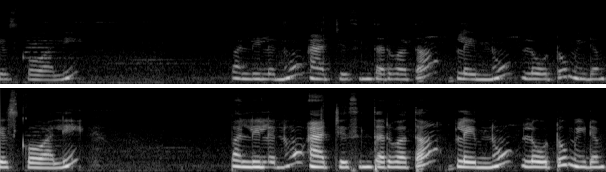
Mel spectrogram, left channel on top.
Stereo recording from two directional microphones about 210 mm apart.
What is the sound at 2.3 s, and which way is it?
A woman's voice, 35° right (ahead or behind).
